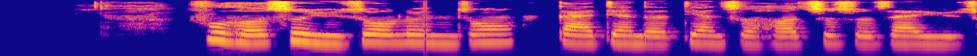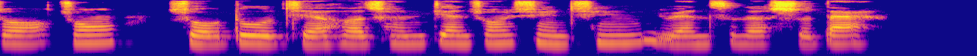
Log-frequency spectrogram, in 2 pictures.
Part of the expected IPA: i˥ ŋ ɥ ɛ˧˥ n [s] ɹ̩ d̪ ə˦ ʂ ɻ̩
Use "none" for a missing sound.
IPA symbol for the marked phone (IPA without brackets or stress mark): t͡s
